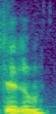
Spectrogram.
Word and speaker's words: Stidham: Jarrett Stidham, I still don't even really know how to pronounce it. Stidham. You're right. You're right. It's Stidham.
